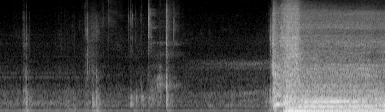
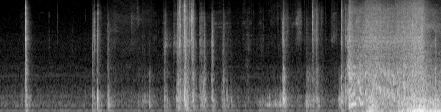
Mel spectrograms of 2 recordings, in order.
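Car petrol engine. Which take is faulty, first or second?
second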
